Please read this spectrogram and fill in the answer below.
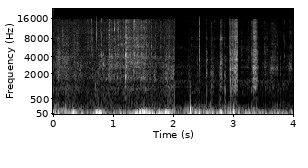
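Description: A landed tailor slapping and flapping on wooden jetty decking: a run of quick, irregular knocks in the second half, over a low rumble of wind on the microphone.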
